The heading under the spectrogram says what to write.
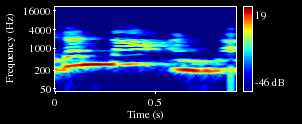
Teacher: इसका उच्चारण नाक से किया जाता है, इसे अनुस्वार या बिंदु कहते हैं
